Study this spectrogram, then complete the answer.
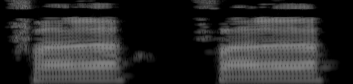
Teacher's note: فا کو ہم ثنایا علیہ کا سرا جو کنارے ہیں ثنایا علیہ کے ان کو نیچے والے ہونٹ کے اوپر لگانے سے فا ادا ہوتا ہے ، فا فا۔ اس کے بعد قوف ہے، دو نقطوں والی،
